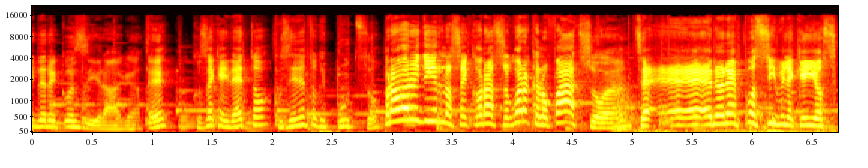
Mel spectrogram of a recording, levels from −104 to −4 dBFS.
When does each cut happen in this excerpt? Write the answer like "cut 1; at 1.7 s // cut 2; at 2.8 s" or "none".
cut 1; at 0.9 s // cut 2; at 2.8 s // cut 3; at 4.9 s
